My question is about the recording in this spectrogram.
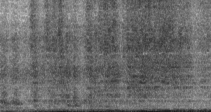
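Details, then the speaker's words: Mustang started cold after an ignition switch repair cured its crank no-start: the engine labours and bogs with a low, uneven drone as it tries to catch. The owner says the accelerator pump needs fixing. "Oh, well, she's a little cold, so, but you can hear she's trying to start. Oh, come on, baby. Need to fix that accelerator pump."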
